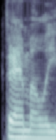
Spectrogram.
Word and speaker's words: Phamaly: So Family Theater Company, if you're not familiar, it's spelled with PH, PHAMALY.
